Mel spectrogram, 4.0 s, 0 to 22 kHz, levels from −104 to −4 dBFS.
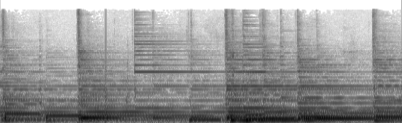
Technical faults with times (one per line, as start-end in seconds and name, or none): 1.05 gap between stream segments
